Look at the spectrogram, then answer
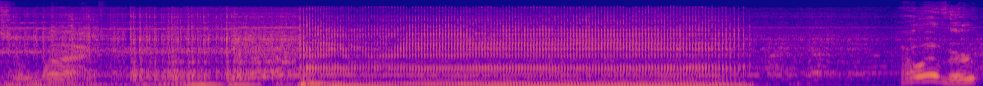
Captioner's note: drilling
